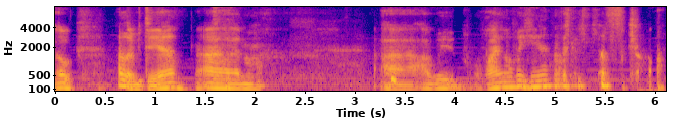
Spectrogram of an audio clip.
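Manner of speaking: sudden calm, kindly niceness, slow and pleasant voice. Voicing a woman who loses her rage and speaks in a nice way. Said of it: "speaks in quite like a nice way".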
